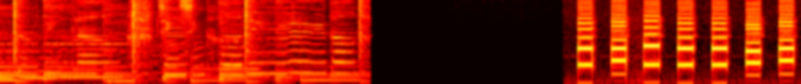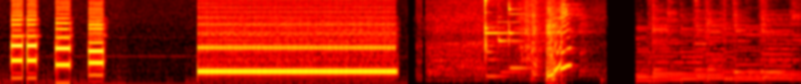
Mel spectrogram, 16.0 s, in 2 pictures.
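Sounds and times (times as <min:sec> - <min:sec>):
long electronic tone: 0:05.8 - 0:09.1
short electronic beeps: 0:05.8 - 0:09.1.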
